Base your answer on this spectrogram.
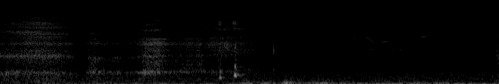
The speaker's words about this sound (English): won't stop yawning, guys. I think it's a disease.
